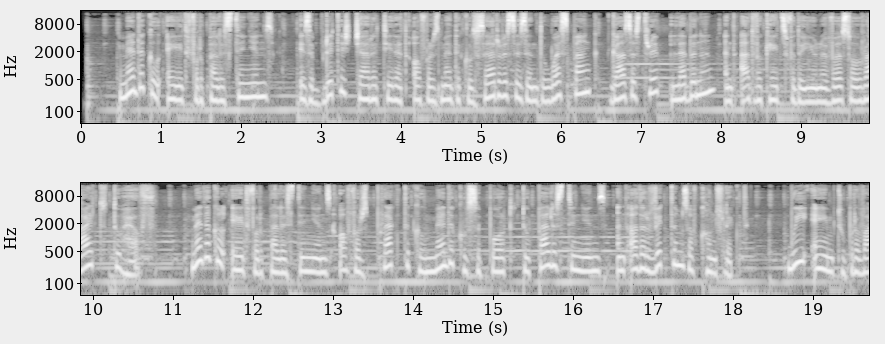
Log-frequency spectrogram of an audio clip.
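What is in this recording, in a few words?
Arabic English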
